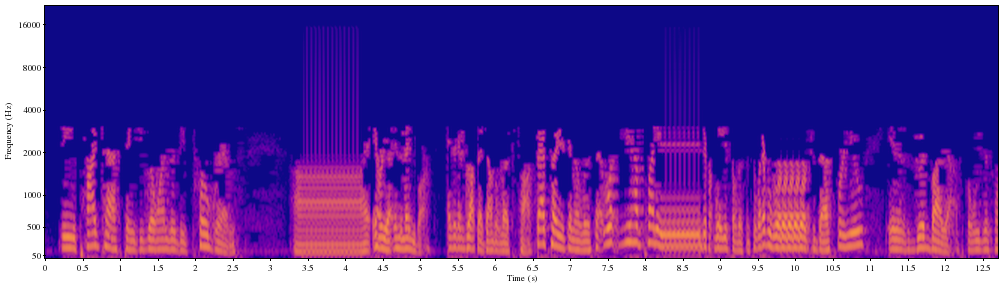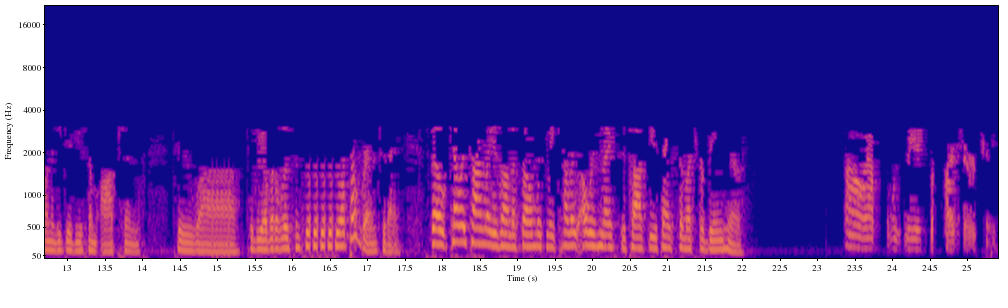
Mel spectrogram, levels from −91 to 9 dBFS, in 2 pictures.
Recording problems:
garbled, watery; badly; nothing above 15.5 kHz
muffled; very; fading above 2 kHz
audio freezing; at 3.5 s for 1 s and at 8 s
audio stuttering; at 9.5 s, at 15 s and at 16 s

